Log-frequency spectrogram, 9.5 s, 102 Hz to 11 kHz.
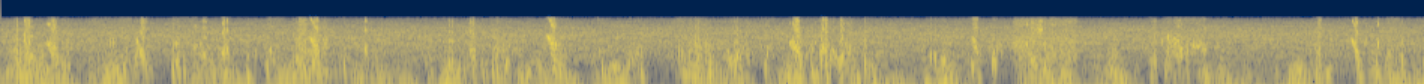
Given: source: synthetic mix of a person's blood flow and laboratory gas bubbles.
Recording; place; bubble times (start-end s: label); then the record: Doppler ultrasound of blood flow; precordium
0.00-0.49 s: bubbles
0.58-1.05 s: bubbles
1.11-1.71 s: bubbles
1.74-1.90 s: bubbles
1.94-2.48 s: bubbles
2.96-3.56 s: bubbles
3.62-3.80 s: bubbles
3.97-4.06 s: bubbles
4.16-4.33 s: bubbles
4.49-5.01 s: bubbles
5.06-5.16 s: bubbles
5.22-5.71 s: bubbles
5.74-5.80 s: bubbles
6.16-6.33 s: bubbles
6.43-6.71 s: bubbles
6.74-7.20 s: bubbles
7.64-8.07 s: bubbles
8.71-8.91 s: bubbles
8.97-9.39 s: bubbles
9.46-9.50 s: bubbles
From the record:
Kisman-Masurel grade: 343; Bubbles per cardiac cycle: rolling drumbeat, 9 or more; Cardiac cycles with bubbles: 100%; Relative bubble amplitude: loud (0.450 to 0.775); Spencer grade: 3 (all of the cardiac periods contain showers or single bubble signals, but not dominating or overriding the cardiac motion signals); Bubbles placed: anywhere in the cardiac cycle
